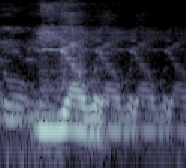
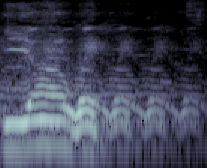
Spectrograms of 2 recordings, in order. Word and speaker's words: Yahweh: Edition volum p 786 early Christian writers such as of Alexandria in the second century had used the form yahwe TH this pronunciation of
